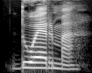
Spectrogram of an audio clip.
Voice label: "duerma", spanish

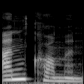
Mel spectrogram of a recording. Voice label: "arrive", german

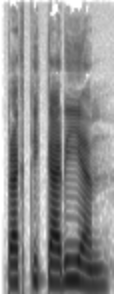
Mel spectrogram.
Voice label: "practicarian", Spanish

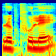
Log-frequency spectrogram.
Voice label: chicken, french

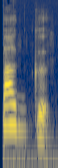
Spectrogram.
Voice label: bag, japanese

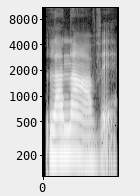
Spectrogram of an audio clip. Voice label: ship, italian

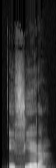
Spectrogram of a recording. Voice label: "hiciera", spanish

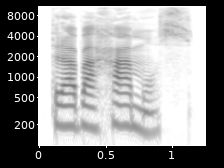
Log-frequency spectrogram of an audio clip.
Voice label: "trabajamos", Spanish

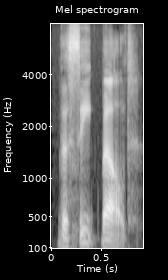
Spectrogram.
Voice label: "seat belt", English

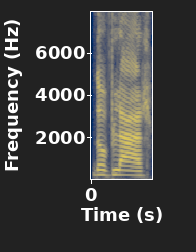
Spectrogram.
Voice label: "fold" Spanish

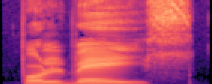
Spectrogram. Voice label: "volveis", Spanish

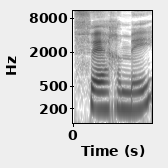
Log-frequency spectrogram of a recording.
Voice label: close, french

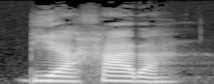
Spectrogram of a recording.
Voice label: "viajara", Spanish

